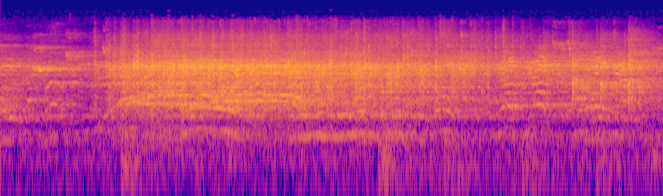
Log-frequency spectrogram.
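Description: A crowd cheers loudly after a basket, then dies down.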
